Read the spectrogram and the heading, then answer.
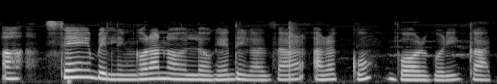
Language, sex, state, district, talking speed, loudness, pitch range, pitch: Chakma, female, Tripura, Unakoti, 130 wpm, -17 LUFS, 215-255 Hz, 230 Hz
